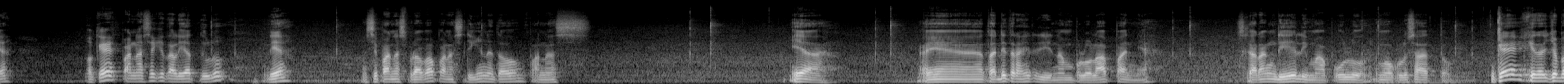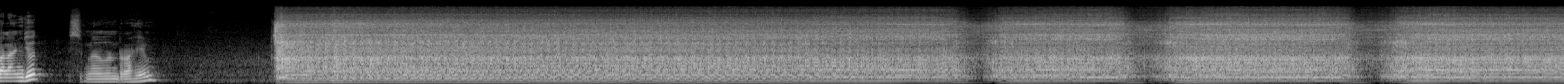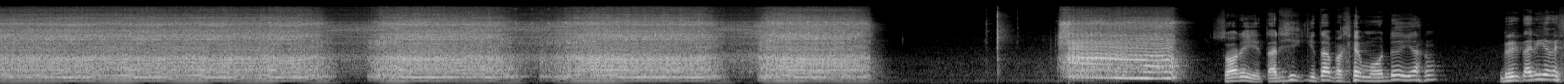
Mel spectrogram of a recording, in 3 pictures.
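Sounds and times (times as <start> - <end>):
hammer drill boring into concrete: 18.4 - 40.2, 41.8 - 43.2.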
